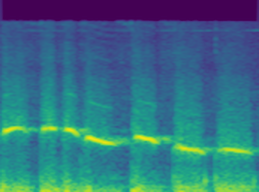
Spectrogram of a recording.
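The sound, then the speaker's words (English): A person whistles a short tune, a clear steady tone broken into several phrases that drift gradually downward in pitch. No one speaks. “I can do a lot of whistles.”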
